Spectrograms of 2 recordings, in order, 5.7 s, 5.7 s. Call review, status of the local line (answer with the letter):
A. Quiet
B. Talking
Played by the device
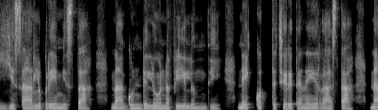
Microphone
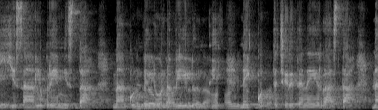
B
